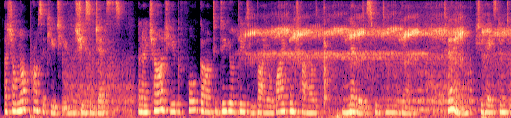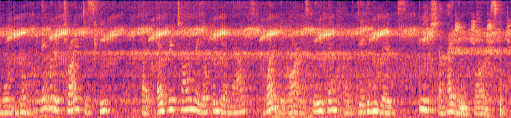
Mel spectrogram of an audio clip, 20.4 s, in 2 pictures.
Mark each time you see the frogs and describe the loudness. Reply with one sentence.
You can hear the frogs from 4.6 to 20.4 s, at a steady volume.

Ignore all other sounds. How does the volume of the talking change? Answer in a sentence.
The loudness of the talking stays about the same.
